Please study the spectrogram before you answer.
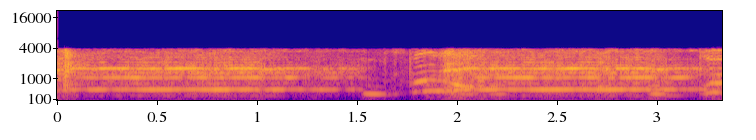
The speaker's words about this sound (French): Le train. Oui, c'est le train. Le train. C'est le sifflet du train, ça. Tu savais?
